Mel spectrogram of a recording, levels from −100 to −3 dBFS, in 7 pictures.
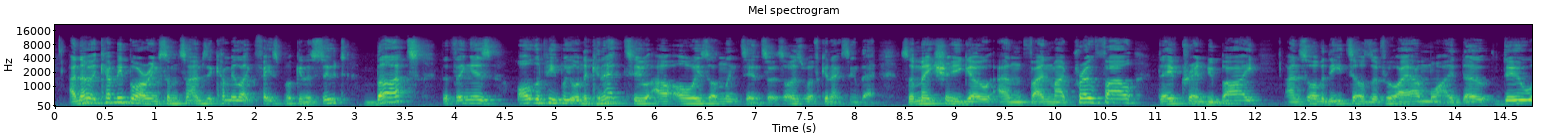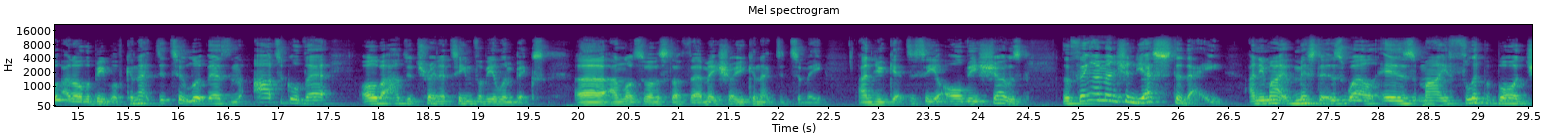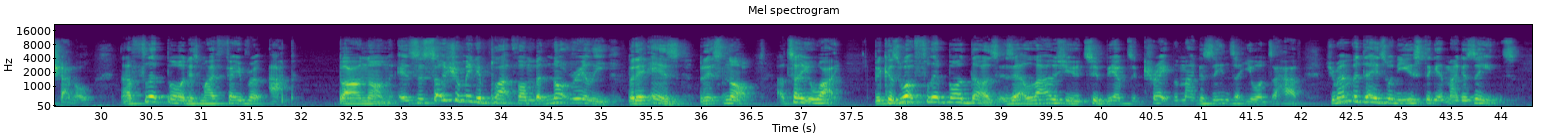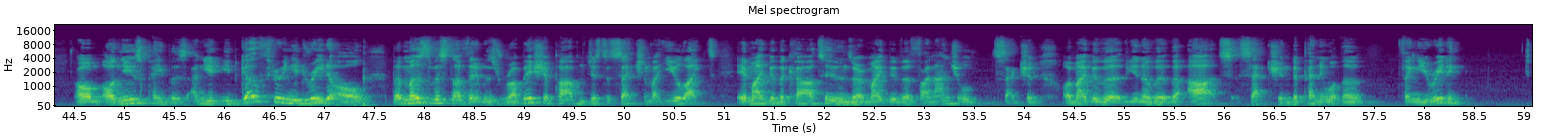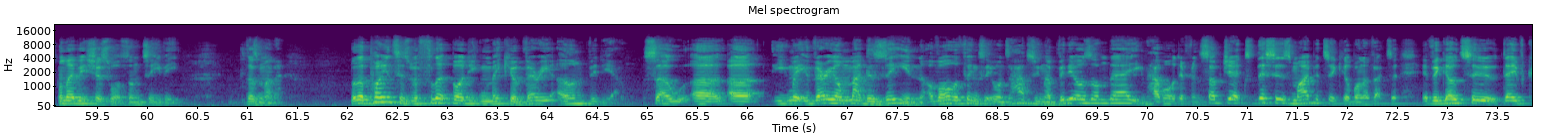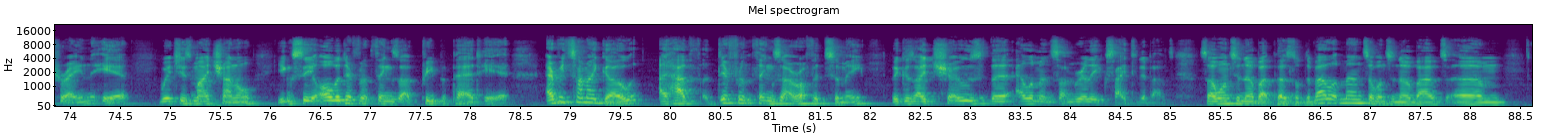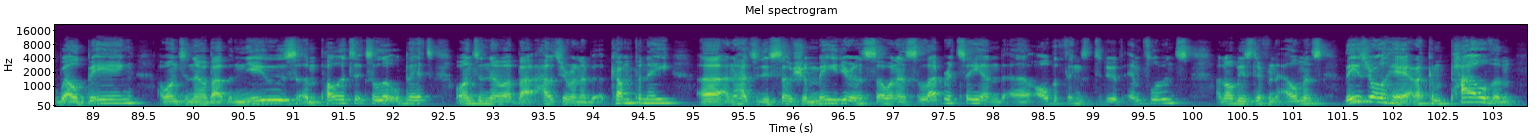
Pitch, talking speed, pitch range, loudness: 140 Hz, 240 wpm, 125-170 Hz, -28 LUFS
